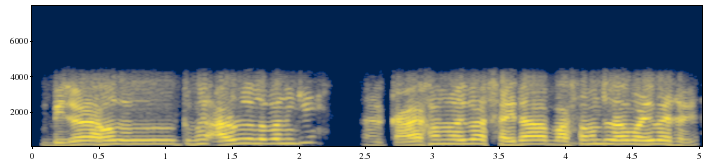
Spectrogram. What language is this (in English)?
Assamese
